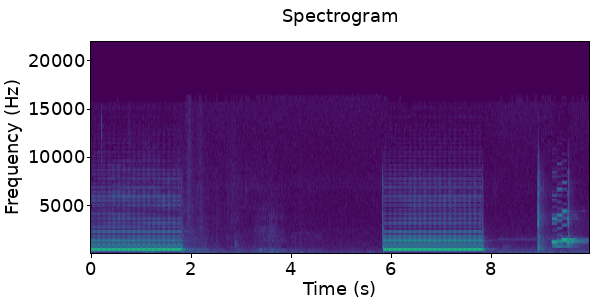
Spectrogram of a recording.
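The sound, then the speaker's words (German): Outgoing call ringing over a messenger app: two long, steady ringback tones separated by a pause of about four seconds, followed by a few short electronic blips near the end. “Und dann haben wir genau diese Leute einfach über den Messenger mit einer Dolmetscherin zusammen angerufen.”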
